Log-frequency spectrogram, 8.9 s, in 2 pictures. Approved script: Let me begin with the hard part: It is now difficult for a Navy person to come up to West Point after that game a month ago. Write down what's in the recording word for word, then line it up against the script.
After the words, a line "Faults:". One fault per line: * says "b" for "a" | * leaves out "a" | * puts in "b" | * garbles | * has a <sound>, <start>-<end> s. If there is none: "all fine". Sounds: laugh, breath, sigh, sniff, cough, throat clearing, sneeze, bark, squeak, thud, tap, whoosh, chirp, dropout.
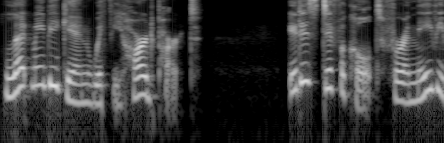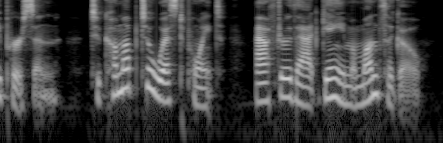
Let me begin with the hard part: It is difficult for a Navy person to come up to West Point after that game a month ago.
Faults:
* leaves out "now"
